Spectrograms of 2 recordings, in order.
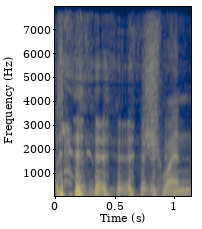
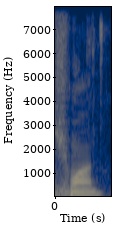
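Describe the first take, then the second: First: The vowel sounds like the one in 'when'. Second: The vowel sounds like the one in 'swan'. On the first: The speaker calls it right. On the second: The speaker calls it wrong.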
